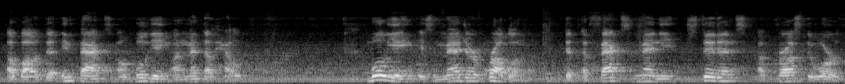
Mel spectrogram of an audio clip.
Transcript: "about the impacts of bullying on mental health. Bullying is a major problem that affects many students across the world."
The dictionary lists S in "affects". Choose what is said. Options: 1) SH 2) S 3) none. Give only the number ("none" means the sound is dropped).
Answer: 2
